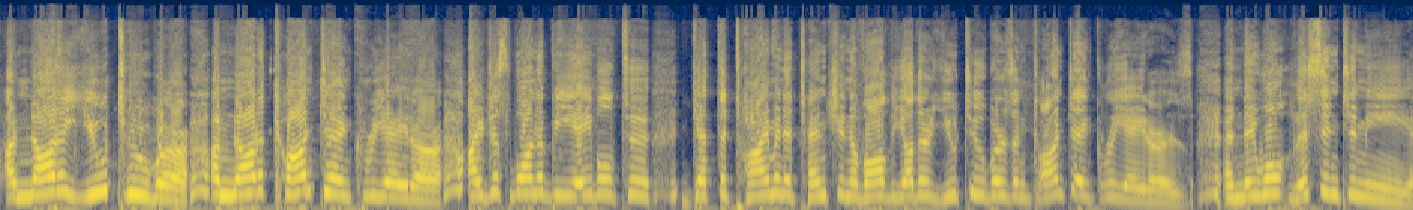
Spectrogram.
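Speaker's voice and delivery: mocking whine, pushed loud; mocking Desolator. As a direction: sneer it like a self-pitying brat. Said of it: "I love how he uses this as a defense constantly".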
